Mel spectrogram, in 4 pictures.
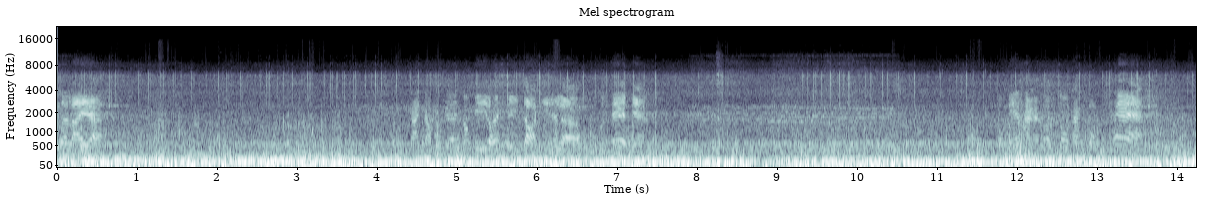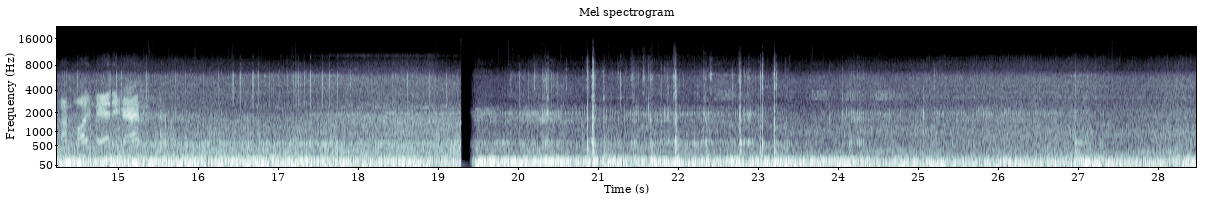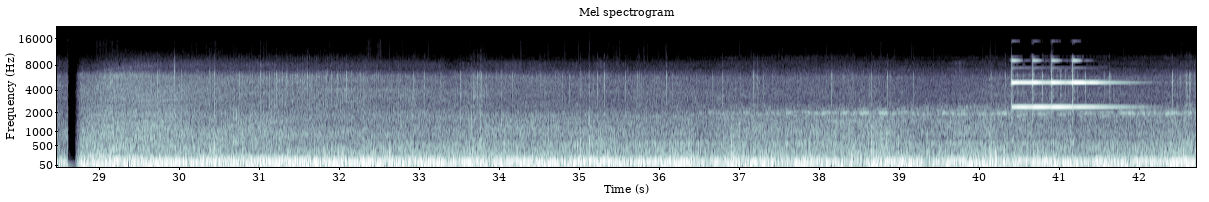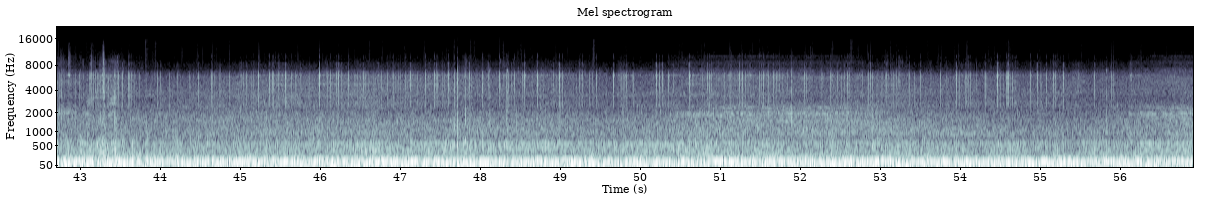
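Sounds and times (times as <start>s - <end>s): traffic rumble: 0.0s - 56.9s
high-pitched crossing beep: 40.4s - 42.3s.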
